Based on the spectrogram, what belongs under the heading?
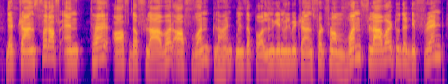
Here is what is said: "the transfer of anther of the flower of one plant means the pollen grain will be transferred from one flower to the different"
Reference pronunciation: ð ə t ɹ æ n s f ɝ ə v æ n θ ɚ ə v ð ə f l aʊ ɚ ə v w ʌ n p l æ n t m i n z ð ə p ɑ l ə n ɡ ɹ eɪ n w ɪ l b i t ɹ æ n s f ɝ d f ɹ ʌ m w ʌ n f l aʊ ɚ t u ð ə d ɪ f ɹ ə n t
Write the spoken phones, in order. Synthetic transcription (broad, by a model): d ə t ɹ æ n s f ɝ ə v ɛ n t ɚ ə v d ə f l aʊ ɚ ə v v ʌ n p l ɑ n t m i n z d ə p ɑ l ə n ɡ eɪ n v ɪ l b i t ɹ æ n s f ɝ d f ɹ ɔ m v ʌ n f l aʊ ɚ t u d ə d ɪ f ɹ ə n t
